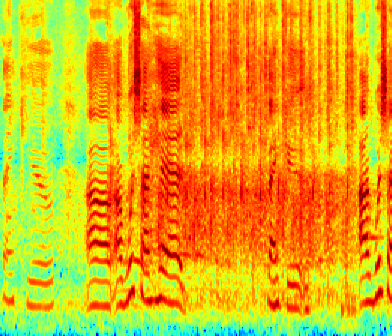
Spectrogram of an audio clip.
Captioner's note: applause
